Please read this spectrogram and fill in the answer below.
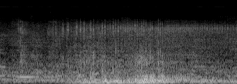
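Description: A car engine running, its low rumble swelling louder about halfway through.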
